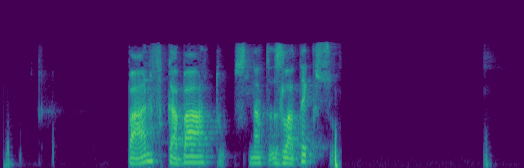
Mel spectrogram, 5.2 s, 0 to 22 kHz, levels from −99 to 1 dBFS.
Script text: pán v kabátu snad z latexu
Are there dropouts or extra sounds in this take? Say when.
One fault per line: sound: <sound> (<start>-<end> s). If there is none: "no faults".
no faults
